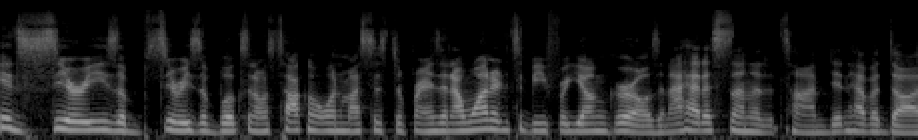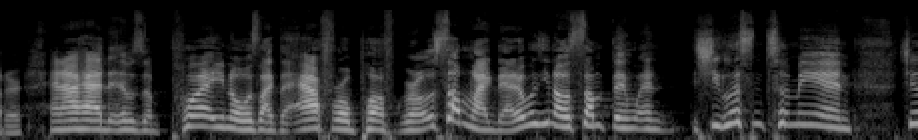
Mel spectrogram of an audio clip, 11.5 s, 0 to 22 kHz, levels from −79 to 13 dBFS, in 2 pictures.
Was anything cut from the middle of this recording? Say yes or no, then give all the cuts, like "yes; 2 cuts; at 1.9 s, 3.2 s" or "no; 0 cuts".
yes; 1 cut; at 6.0 s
